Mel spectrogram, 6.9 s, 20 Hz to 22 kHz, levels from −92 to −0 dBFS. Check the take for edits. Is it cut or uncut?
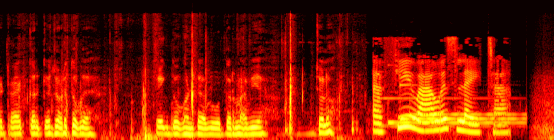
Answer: uncut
